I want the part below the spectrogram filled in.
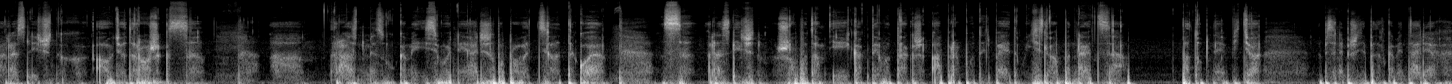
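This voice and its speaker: A man whispers at a fairly quick pace, with long, frequent pauses and big swings in loudness. Noticeable background noise is present. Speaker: ASMR creator. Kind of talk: casual ASMR video intro to camera. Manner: whispered.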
